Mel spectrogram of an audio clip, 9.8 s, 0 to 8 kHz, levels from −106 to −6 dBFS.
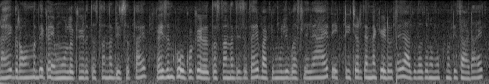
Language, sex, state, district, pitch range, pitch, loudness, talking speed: Marathi, female, Maharashtra, Chandrapur, 230-245 Hz, 235 Hz, -45 LUFS, 185 wpm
